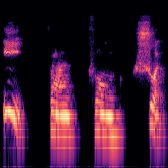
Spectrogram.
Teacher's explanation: So you have two dropping sound and two flat one in the middle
